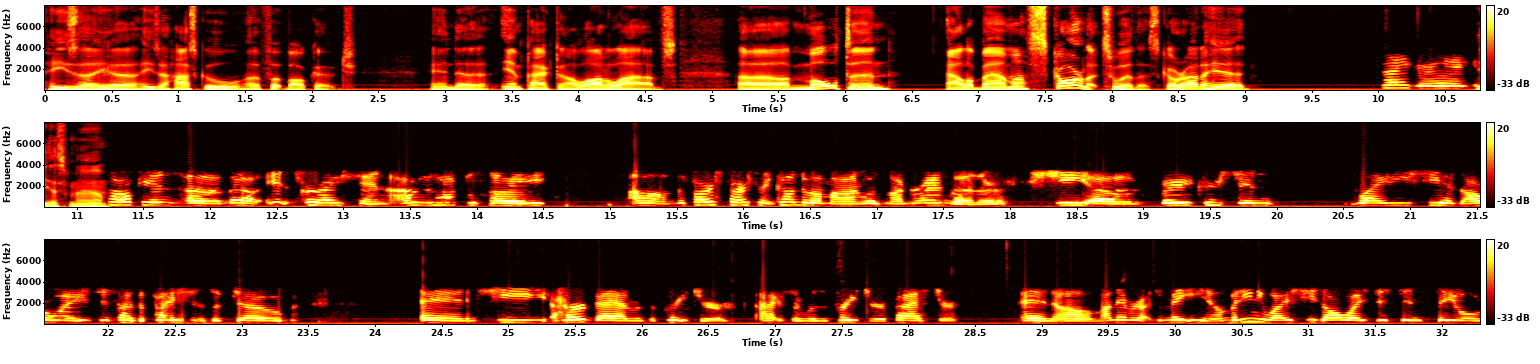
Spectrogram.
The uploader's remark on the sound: taking listener phone calls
